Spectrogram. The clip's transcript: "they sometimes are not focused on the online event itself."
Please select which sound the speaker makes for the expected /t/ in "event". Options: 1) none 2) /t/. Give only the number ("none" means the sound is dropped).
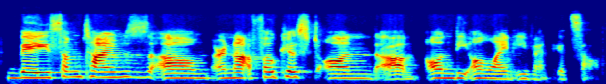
2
